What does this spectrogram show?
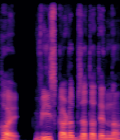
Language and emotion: Goan Konkani, neutral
